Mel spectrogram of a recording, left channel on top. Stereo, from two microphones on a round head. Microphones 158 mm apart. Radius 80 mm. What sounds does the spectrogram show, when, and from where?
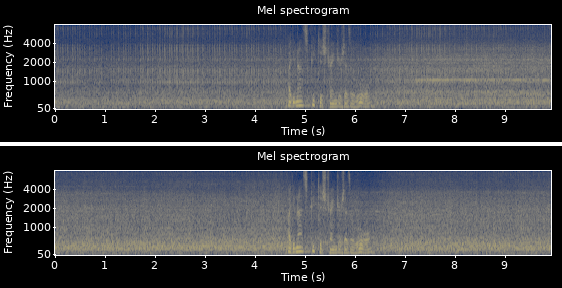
4.7 s a man speaking: 25° right (ahead or behind), 0.5 m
